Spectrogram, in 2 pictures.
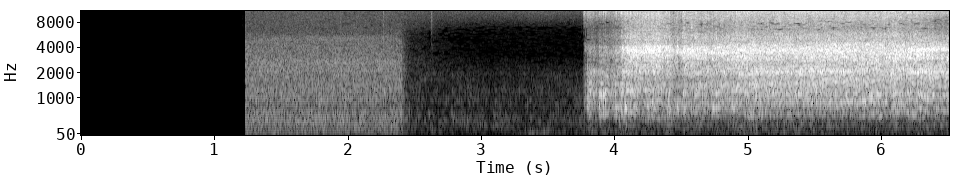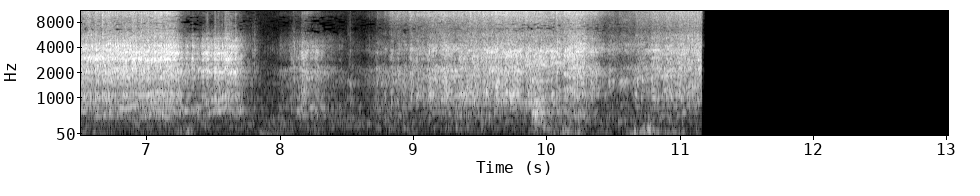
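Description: Small DC gear motors of a four-wheeled robot car whirring in stop-and-go runs: a softer run about a second in, a pause, a loud run from about four seconds, a drop near eight seconds, then another loud run that cuts off abruptly near the end.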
